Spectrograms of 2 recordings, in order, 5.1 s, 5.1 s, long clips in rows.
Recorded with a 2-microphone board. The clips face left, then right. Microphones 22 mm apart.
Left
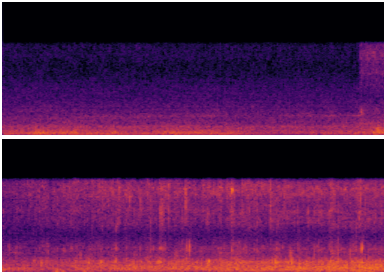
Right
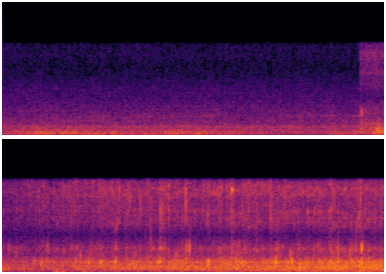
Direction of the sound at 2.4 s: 30° right (ahead or behind).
